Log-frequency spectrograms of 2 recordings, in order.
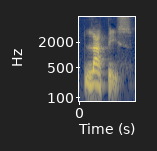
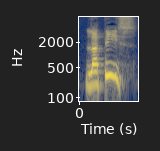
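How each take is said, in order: First: Lápiz with the accented A stressed, LÁ-piz; stress on first syllable. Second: Lápiz with the stress moved to the end, la-PIZ; stress on last syllable. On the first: Teacher shows the accent overriding the rule, lápiz stressed on LÁ. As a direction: say lápiz punching LÁ, light second syllable. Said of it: "is always pronounced lápiz". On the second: Teacher shows how the rule alone would sound, lápiz stressed on the last syllable. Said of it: "should be pronounced lápiz". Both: Shown as a demonstration.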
